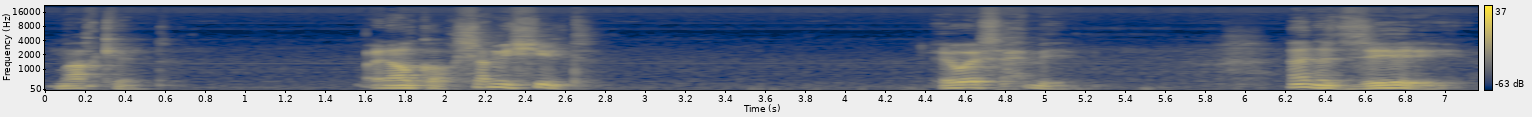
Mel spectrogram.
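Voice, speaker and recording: A man of Algerian origin rants casually to camera in an online video, his medium-pitched voice slow and lively in intonation, with a reverberant sound. He's emphatic, colloquial and admonishing, as though setting someone straight.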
